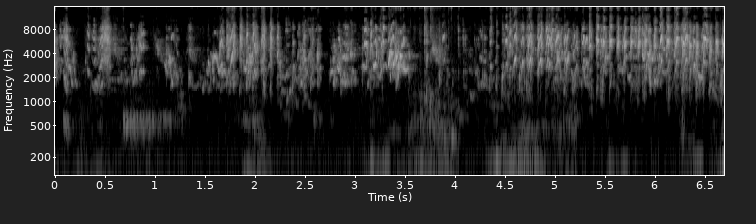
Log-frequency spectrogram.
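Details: Several budgerigars chirp while eating corn, a dense run of high, scratchy twitters and chatter with short pauses, growing busier and more continuous toward the end.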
